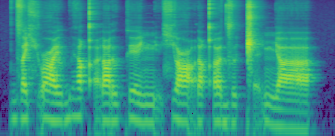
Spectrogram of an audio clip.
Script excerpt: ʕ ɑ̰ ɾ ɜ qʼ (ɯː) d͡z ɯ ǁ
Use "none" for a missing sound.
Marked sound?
ɯ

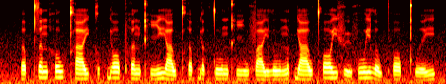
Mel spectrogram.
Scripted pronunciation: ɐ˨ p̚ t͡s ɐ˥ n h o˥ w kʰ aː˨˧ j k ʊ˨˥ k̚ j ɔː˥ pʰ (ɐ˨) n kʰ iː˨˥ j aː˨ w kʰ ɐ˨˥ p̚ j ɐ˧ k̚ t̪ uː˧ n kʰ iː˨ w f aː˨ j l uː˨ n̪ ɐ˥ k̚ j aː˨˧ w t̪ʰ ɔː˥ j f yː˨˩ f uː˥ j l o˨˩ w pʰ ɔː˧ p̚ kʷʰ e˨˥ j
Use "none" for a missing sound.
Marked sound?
ɐ˧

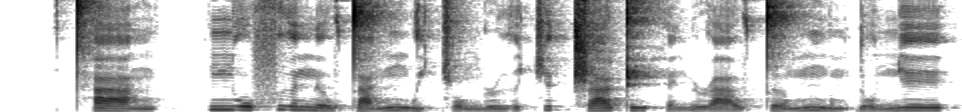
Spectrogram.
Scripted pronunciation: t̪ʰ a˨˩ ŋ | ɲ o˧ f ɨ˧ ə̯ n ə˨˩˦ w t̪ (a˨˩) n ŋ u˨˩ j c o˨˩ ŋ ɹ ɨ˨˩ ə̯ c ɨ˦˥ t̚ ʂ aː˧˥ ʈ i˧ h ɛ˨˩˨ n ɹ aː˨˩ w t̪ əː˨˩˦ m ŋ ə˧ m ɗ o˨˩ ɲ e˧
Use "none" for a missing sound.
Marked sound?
a˨˩˦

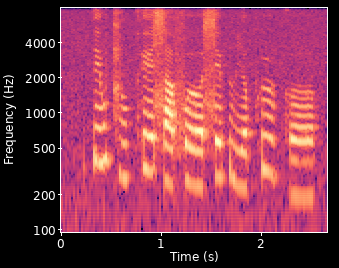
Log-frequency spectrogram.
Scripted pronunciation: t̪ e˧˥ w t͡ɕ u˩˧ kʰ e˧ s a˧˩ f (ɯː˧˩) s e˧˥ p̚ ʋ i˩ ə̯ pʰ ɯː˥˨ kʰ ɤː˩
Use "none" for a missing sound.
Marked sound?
ɤː˧˩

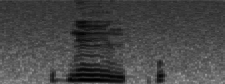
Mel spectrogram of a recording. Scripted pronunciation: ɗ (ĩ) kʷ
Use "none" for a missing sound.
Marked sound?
ĩ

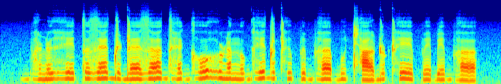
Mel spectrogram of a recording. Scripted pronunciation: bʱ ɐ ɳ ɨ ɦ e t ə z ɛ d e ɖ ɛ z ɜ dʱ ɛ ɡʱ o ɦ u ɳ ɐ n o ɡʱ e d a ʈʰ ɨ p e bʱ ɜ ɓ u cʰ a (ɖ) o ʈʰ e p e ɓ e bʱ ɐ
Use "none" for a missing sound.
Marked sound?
ɖ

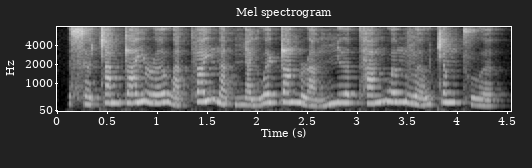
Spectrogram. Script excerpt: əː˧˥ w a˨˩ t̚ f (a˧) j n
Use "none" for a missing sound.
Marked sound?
a˧˥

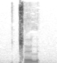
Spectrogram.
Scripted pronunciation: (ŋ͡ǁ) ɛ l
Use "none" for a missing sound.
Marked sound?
ǁ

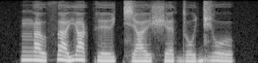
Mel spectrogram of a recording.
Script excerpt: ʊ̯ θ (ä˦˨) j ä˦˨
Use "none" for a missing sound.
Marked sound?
ä˦˨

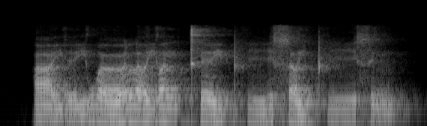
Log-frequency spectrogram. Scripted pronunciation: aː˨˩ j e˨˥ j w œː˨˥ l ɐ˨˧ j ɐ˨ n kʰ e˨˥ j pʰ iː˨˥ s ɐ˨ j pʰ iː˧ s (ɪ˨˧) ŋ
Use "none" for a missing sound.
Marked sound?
ɪ˨˩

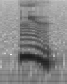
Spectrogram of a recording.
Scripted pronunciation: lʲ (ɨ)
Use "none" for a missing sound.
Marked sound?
ɨ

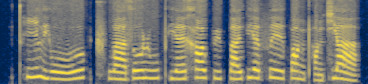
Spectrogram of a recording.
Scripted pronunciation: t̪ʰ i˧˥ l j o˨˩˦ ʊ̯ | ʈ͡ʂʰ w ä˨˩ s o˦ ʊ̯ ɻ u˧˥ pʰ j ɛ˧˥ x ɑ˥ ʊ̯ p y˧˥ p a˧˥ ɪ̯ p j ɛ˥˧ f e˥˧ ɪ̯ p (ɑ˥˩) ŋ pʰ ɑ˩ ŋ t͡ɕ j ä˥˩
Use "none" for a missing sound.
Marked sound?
ɑ˥˩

